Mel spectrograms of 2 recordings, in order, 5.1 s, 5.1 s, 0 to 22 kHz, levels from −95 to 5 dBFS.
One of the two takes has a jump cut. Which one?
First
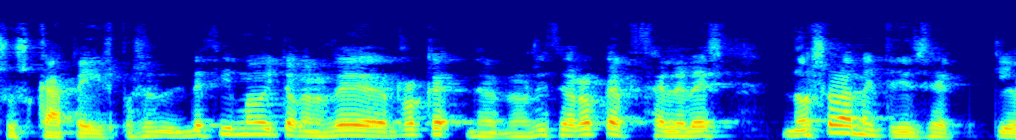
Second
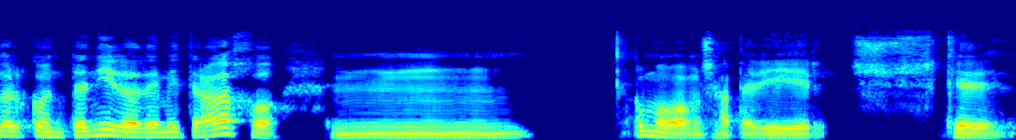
second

